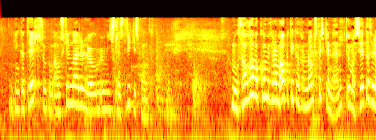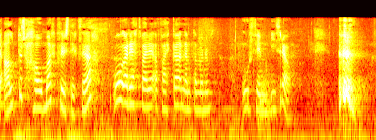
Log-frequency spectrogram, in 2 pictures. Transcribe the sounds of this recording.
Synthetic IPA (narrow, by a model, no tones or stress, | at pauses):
hiŋkat̪ʰɪlsɔkʰɔːmʔaːwscɪlnaðɾilœːɣʏmʏmist̪lɛnskɾiːcɪspaŋk | nuθawɦavakʰɔːmɪðfɾamːaːwpʏt̪iŋkafɾawnawmst̪ir̥cɪnɛnt̪ʏmaðsɛːt̪aθʏɾɪɾʔalt̪ʏɾ̥haːwmar̥kfɪɾɪ̥ɾ̥st̪ɪr̥kθɛːɣaɔɣarjɛht̪vaːjɾɪʔa̰ðfajhkanɛmt̪amœnːʏm | uɾ̥fɪmːiθɾjaːw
